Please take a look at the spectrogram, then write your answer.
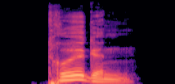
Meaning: dative plural of Trog
- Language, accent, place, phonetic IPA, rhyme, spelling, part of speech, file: German, Germany, Berlin, [ˈtʁøːɡn̩], -øːɡn̩, Trögen, noun, De-Trögen.ogg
